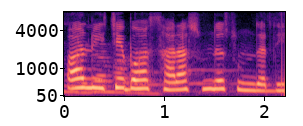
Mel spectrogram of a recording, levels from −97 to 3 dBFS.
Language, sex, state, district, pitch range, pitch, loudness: Hindi, female, Himachal Pradesh, Shimla, 260-305 Hz, 290 Hz, -15 LUFS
